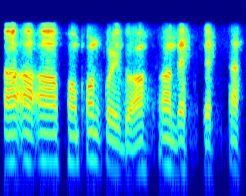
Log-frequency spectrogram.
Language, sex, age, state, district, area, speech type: Assamese, male, 30-45, Assam, Goalpara, urban, conversation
